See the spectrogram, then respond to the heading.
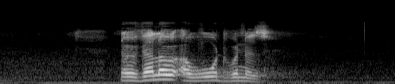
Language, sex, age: English, male, 19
